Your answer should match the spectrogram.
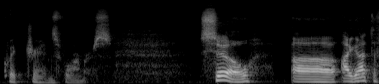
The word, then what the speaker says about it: ktransformers: Well, the overwhelming response to that video was use K transformers, which is pronounced quick transformers.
